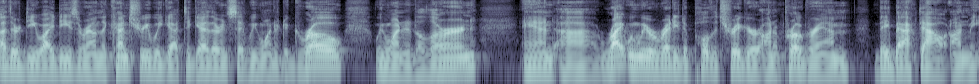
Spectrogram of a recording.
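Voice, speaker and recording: In a very clean recording with a silent background, a man with an American accent and a normal speaking voice talks at a medium pitch and a fairly quick pace. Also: fairly even intonation. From California (Oildale, near Bakersfield). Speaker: ministry leader and university program director. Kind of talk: interview.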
